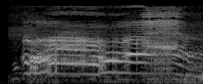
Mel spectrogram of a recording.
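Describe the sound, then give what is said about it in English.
A newborn baby cries in a hospital in Nablus: one sustained, high, wavering wail lasting about two seconds, fairly faint and heard alone. “In a Nablus hospital, the cries of a newborn as new life emerges from tragedy.”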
